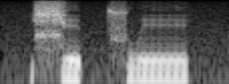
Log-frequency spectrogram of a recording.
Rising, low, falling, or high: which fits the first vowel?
high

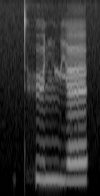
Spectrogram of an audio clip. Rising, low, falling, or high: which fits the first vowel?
high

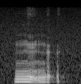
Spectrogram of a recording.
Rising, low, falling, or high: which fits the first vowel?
falling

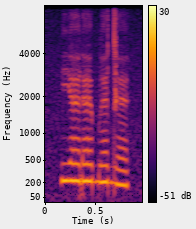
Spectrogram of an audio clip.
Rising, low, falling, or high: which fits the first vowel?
high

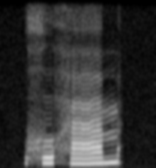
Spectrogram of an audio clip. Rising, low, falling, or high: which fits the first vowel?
rising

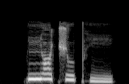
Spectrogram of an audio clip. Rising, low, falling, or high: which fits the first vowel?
high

